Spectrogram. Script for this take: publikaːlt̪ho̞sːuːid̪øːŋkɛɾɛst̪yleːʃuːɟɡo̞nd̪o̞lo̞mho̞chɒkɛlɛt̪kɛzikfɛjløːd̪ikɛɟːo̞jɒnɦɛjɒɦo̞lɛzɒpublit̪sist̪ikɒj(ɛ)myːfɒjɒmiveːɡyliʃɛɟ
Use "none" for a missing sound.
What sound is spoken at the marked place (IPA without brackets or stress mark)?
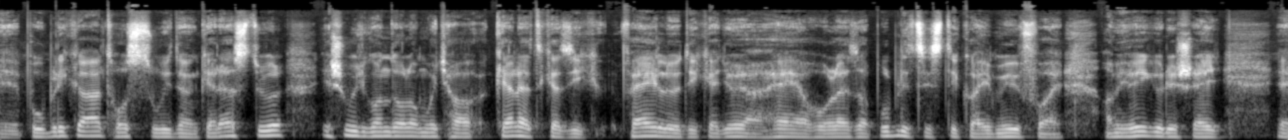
i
